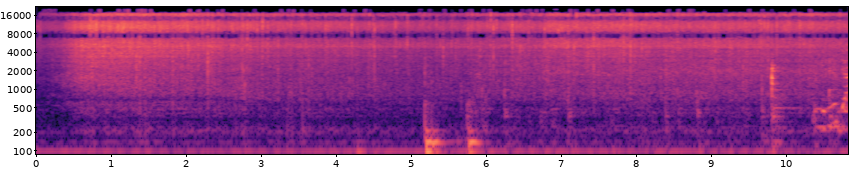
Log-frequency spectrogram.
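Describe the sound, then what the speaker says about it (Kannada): Tomato puree hitting a hot pan of aloo gobi with green chilli gives a steady, close frying sizzle, broken by a few stirring knocks and scrapes near the middle and end. "ಈಗ ನಾನು ಒಂದು ಹಸಿಮೆಣಸಿನ್ಕಾಯಿ ಹಾಕೊಳ್ತೇನೆ. ಈಗ ಟೊಮೆಟೊ ಪ್ಯೂರಿ ಹಾಕೊಳ್ತೇನೆ."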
